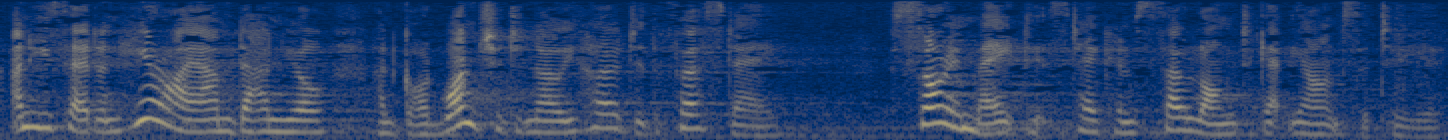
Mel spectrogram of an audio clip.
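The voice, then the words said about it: East London Cockney accent. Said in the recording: “In my language, because I'm an East Ender, you see. ... I come from the East End of London”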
